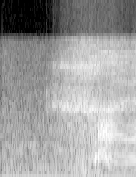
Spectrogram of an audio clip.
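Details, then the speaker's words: A single loud, rough snore building over about a second from an adult man asleep who has severe obstructive sleep apnea, later complicated by congestive heart failure and treated with CPAP; snoring. "Cody Myers, and this is my father snoring."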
